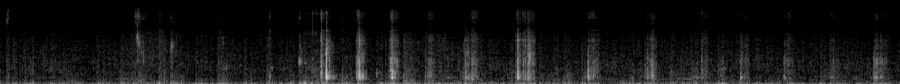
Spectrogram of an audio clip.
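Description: Close-miked mouth sounds of a person chewing food: irregular wet smacking clicks, quicker and louder for a few seconds in the middle.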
